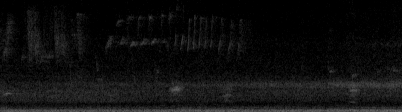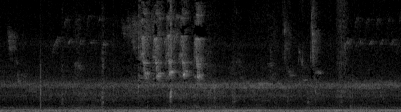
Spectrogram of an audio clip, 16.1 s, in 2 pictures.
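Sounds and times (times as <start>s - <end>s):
low background hum: 0.0s - 16.0s
bird chirping: 6.6s - 16.0s.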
